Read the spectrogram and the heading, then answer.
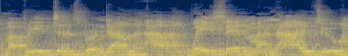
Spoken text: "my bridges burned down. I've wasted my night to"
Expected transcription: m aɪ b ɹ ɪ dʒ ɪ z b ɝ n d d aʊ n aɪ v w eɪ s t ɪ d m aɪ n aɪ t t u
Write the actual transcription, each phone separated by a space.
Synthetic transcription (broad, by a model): m aɪ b ɹ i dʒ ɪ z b ɝ n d d aʊ n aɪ p w eɪ s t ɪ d m aɪ n aɪ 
